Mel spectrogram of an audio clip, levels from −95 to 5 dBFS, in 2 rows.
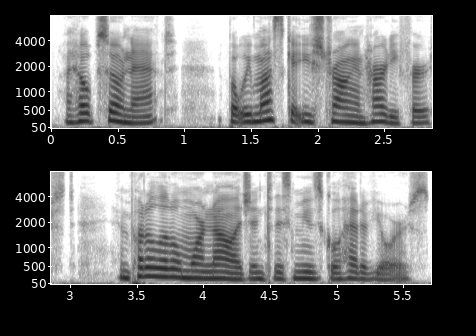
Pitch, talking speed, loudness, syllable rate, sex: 180 Hz, 265 wpm, -17 LUFS, 6.6 syllables/s, female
